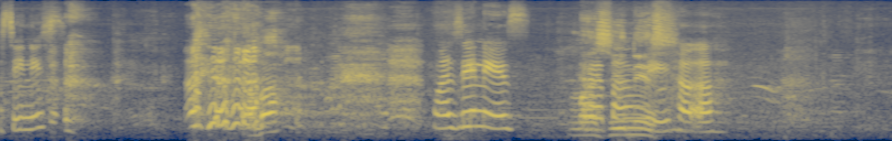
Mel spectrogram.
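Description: A young woman answers and laughs.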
